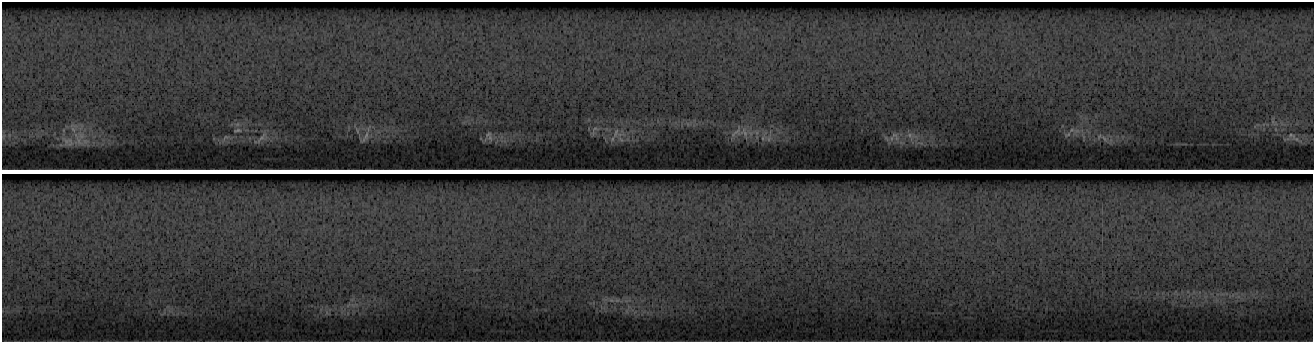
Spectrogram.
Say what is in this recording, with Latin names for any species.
Piranga olivacea, Vireo olivaceus, Setophaga pinus, Catharus guttatus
